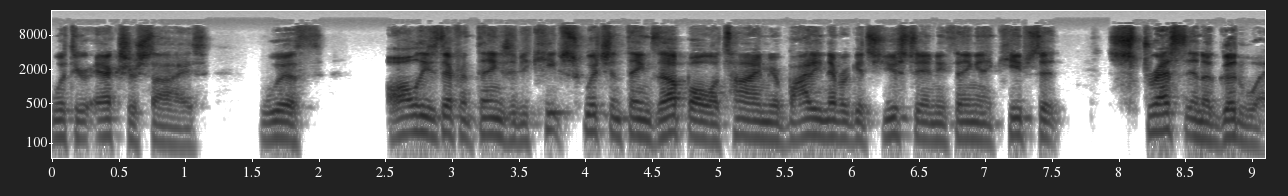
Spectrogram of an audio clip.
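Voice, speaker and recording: At a moderate pace, an ordinary speaking voice shows ordinary pitch variation, with a quiet background behind it. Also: man. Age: 50s. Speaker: health coach. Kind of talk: interview.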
